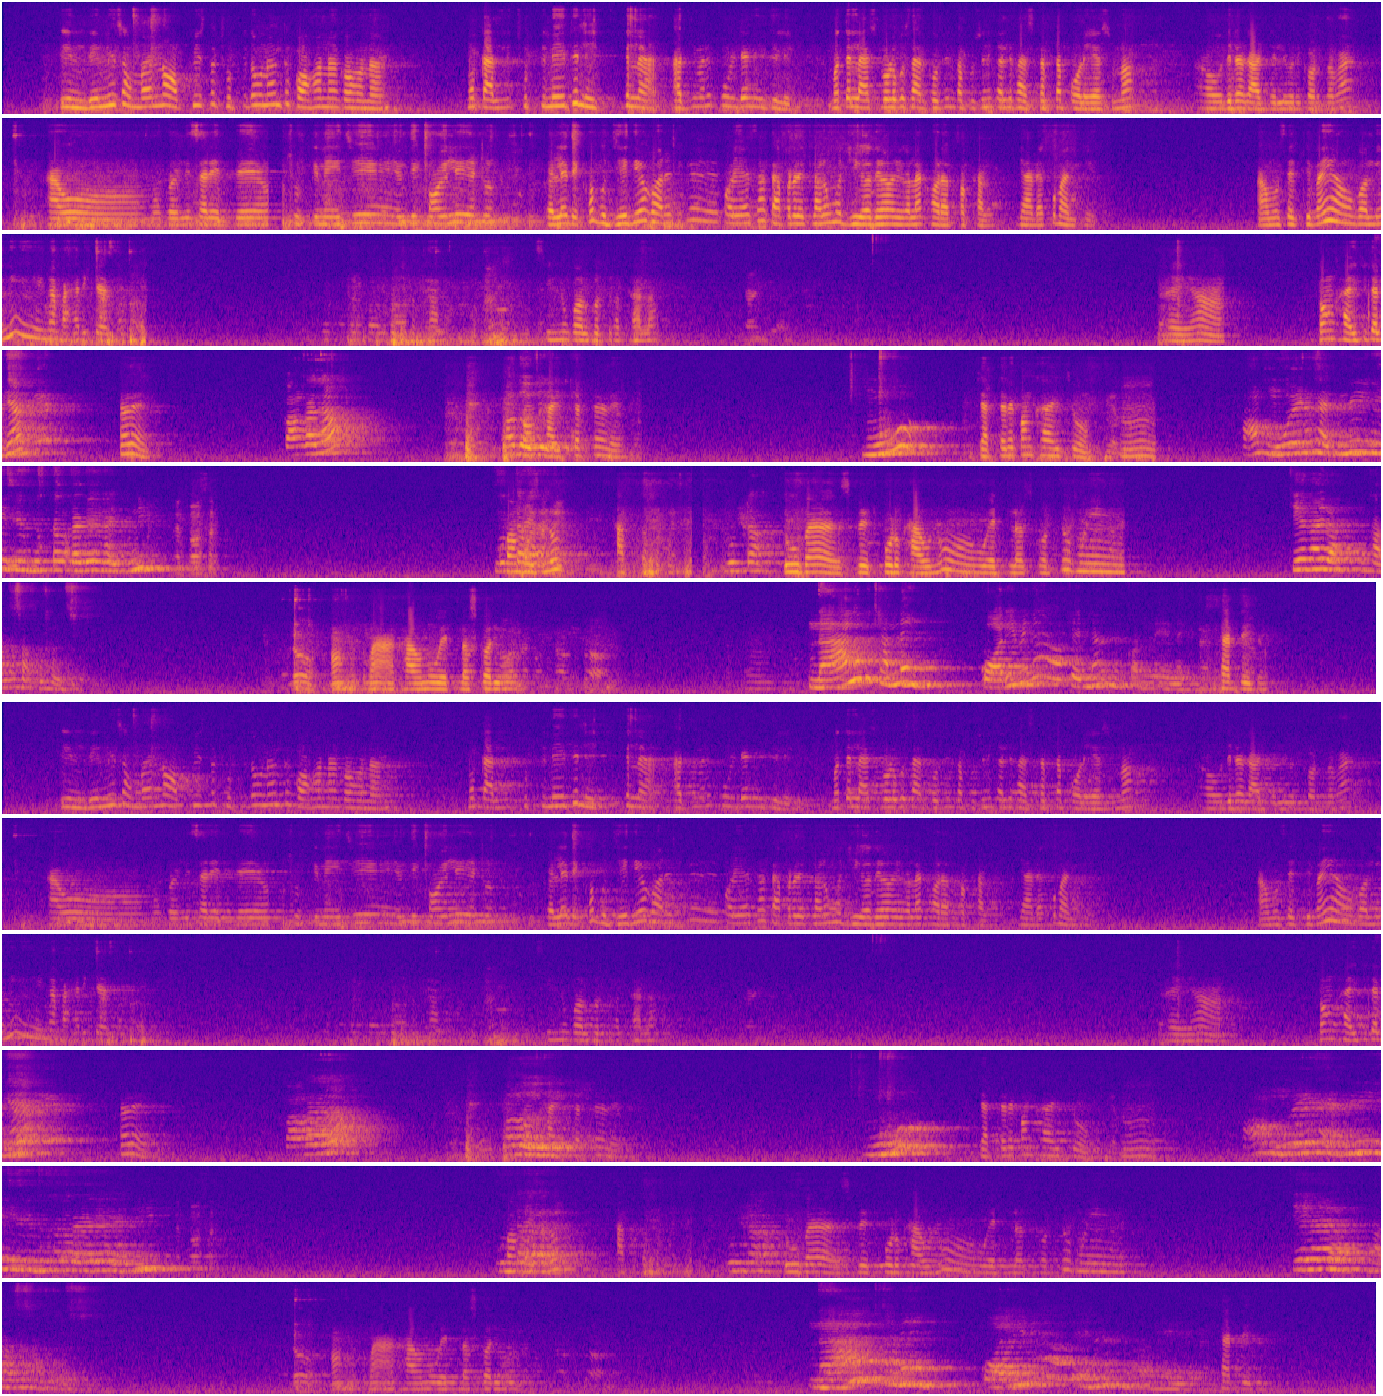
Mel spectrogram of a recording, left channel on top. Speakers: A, on the left; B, on the left.
A: ତିନି ଦିନି ସୋମବାର ନା ଅଫିସ ତ ଛୁଟି ଦଉନାହାନ୍ତି କହନା କହନା। ମୁଁ କାଲି ଛୁଟି ନେଇଥିଲି, ହେଲା ଆଜି ମାନେ ଫୁଲ ଡେ ନେଇଥିଲି। ମତେ ଲାଷ୍ଟ ବେଳକୁ ସାର କହୁଛନ୍ତି ତପସ୍ବିନୀ କାଲି ଫାଷ୍ଟ ଷ୍ଟପ ଟା ପଳେଇ ଆସୁନ। ଆଉ ଦିଟା ଗାଡି ଡେଲିଭରି କରିଦବା। ଆଉ ମୁଁ କହିଲି ସାର୍ ଏବେ ଆଉ ଛୁଟି ନେଇଚି ଏମିତି କହିଲି ଏଠୁ କହିଲେ ଦେଖ ବୁଝେଇ ଦିଅ ଘରେ ଟିକେ ପଳେଇଆସ ତାପରେ ଦେଖିଲାବେଳକୁ ମୋ ଝିଅ ଦେହ ହେଇଗଲା ଖରାପ ସଖାଳୁ। ଝାଡାକୁ ବାନ୍ତି।
B: <inaudible>
A: ଆଉ ମୁଁ ସେଥିପାଇଁ ଆଉ ଗଲିନି ଏଇନା ବାହାରିକି ଆସିଲି।
B: <inaudible>
A: <unintelligible> ହେଲା ସିନୁ କଲ୍ କରୁଛ କଥା ହେଲା। କଁ <unintelligible>
B: <inaudible>
A: ଏୟା କଣ ଖାଇଛ?
B: ଆଜ୍ଞା।
A: ତଳେ
B: କଣ କହିଲ?
A: କଣ
B: ହଉ ଦଉଛି ଏଗାର
A: ଖାଇଛ ଚାରିଟା
B: ଟା
A: ବେଳେ?
B: ମୁଁ।
A: ଚାରିଟାରେ କଣ ଖାଇଚୁ? ହୁଁ।
B: ହଁ ମୁଁ ଏଇନା ଖାଇଥିନି ବୁଟ ବରା ଟିକେ ଖାଇଥିନି।
A: <unintelligible> କଣ
B: ବୁଟ
A: ଖାଇଥିଲୁ?
B: ବରା
A: <unintelligible>
B: ବୁଟ।
A: ତୁ ବା ଷ୍ଟ୍ରିଟ୍ ଫୁଡ଼ ଖାଉନୁ ୱେଟ୍ ଲସ୍ କରୁଛୁ ପୁଣି
B: କିଏ କହିଲା ମୁଁ ଖାଉଛି ସବୁ ଖାଉଛି।
A: ହେଲୋ। ହଁ ତୁପା ଖାାଉନୁ ୱେଟ ଲସ କରିବୁ। କଥାହେଉଛୁତ। ଅଁ।
B: ନା ଲୋ ମୁଁ ଛାଡ଼ି ନାହିଁ କରିବିନା ଆଉ ଏନା ନୁହେଁ କରିନେଇଏଇନା କେ-
A: ଛାଡି ଦେଇଛ।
